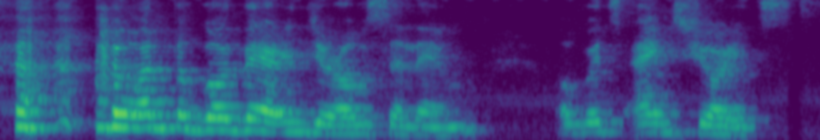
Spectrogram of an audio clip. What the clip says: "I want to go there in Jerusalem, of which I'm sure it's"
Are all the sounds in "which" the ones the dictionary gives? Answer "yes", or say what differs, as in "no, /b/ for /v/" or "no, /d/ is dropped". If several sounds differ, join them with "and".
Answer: no, /s/ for /tʃ/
